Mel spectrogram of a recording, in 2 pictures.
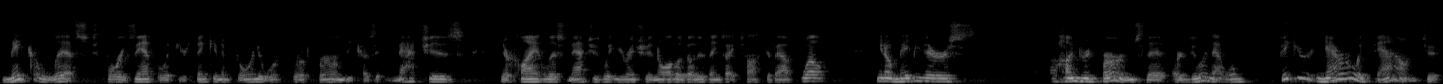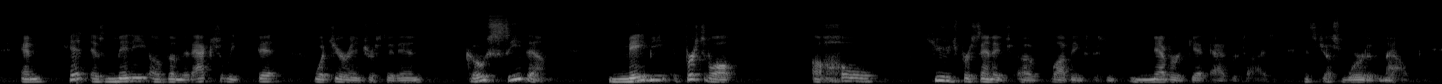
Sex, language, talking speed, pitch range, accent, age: male, English, 180 wpm, 110-150 Hz, American, 50-69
